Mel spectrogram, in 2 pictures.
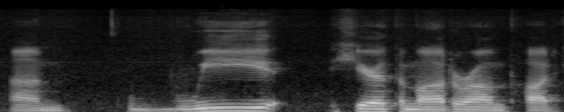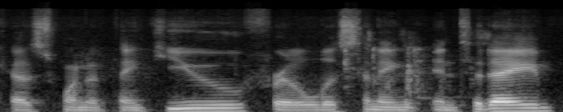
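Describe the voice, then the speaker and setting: A male podcast host who is losing his voice, thanking the listeners in a halting way with many fillers. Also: low-pitched. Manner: warmly grateful, halting with fillers. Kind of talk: podcast outro.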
